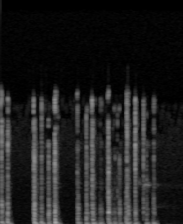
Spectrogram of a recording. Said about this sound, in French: j'appuie sur le bouton tabulation de mon clavier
